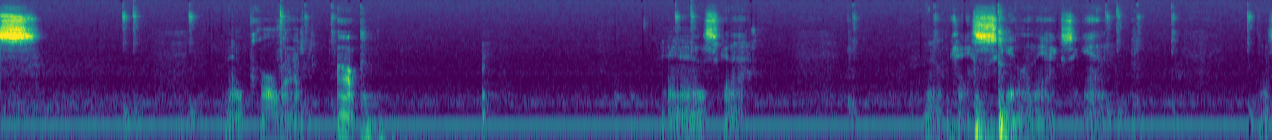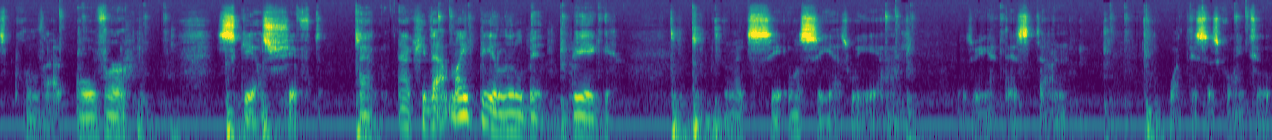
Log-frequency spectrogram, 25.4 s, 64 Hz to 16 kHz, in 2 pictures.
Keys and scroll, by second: 3.6 s, 9.7 s, 9.9 x, 15.0 s, 16.3 shift+x, 19.4 s, 19.6 x, 24.2 Tab.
